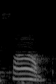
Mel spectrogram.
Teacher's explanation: अनुनासिक ध्वनि हो रही है। नाक का भी इसमें प्रयोग हो रहा है, यानी गले के साथ साथ नाक का भी प्रयोग यहाँ हो रहा है।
